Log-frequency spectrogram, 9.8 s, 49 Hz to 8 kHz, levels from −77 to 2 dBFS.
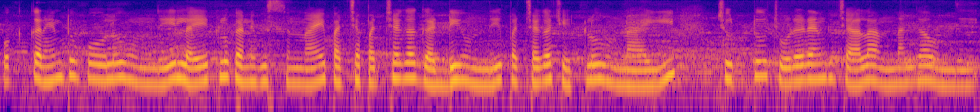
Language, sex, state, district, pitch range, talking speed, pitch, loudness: Telugu, female, Andhra Pradesh, Sri Satya Sai, 185-220 Hz, 105 wpm, 200 Hz, -17 LUFS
